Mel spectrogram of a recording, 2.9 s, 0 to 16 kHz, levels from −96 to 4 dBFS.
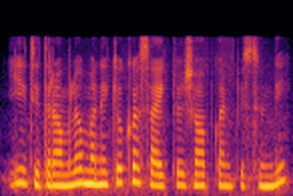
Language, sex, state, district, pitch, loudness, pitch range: Telugu, female, Telangana, Hyderabad, 220 Hz, -13 LUFS, 210-250 Hz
